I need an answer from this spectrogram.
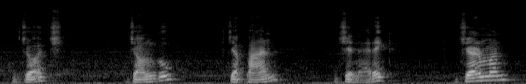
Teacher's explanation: If we add voicing, CH becomes J.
